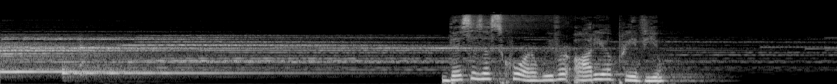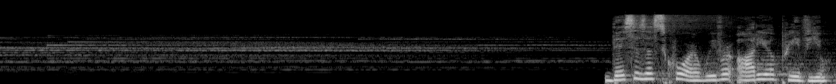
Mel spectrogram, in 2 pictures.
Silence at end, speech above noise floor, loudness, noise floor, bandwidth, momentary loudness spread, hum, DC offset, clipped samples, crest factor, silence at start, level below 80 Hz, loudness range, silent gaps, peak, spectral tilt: 0 s; 37 dB; -18 LUFS; -53 dBFS; 11 kHz; 24 LU; none; under 0.1%; under 0.1%; 16 dB; 0 s; -48 dBFS; 24 LU; none; -4 dBFS; -4.5 dB/octave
